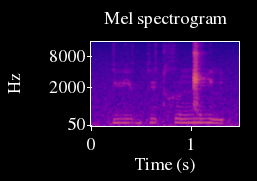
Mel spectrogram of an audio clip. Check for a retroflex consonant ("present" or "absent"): absent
